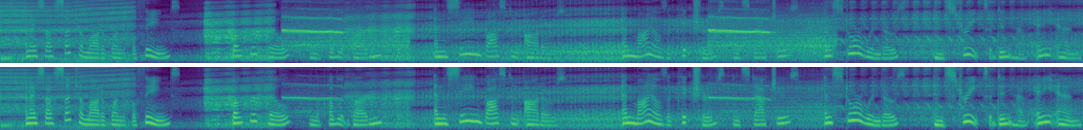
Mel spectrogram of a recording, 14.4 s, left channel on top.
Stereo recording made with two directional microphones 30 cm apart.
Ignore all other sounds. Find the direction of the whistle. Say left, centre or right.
left.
